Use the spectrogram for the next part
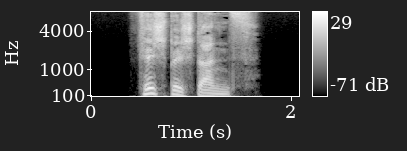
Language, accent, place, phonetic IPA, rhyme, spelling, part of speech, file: German, Germany, Berlin, [ˈfɪʃbəˌʃtant͡s], -ɪʃbəʃtant͡s, Fischbestands, noun, De-Fischbestands.ogg
- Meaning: genitive of Fischbestand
